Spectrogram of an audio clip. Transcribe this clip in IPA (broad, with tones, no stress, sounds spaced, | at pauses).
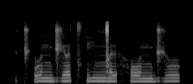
t͡ʃʼ ʊ˦ n d͡ʒ əː˥ t͡sʼ i˦ ŋ͡ǀ ɘ˦ h oː˦ n d͡ʒ ʊ˥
